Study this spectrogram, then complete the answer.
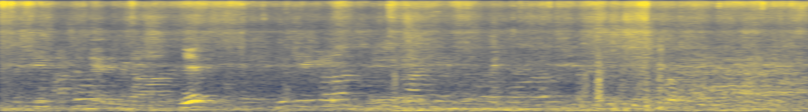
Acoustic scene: street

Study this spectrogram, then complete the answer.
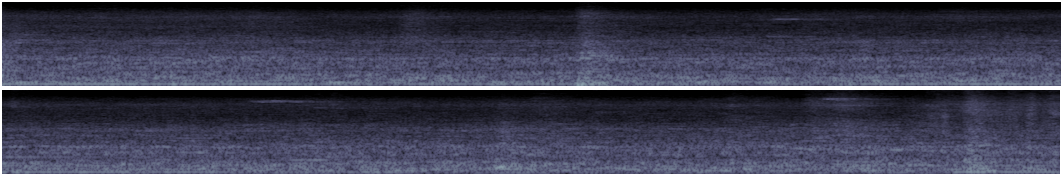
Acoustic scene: cafe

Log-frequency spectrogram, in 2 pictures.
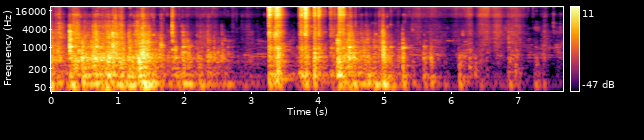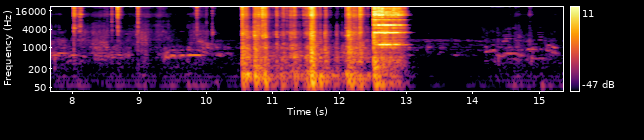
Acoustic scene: kitchen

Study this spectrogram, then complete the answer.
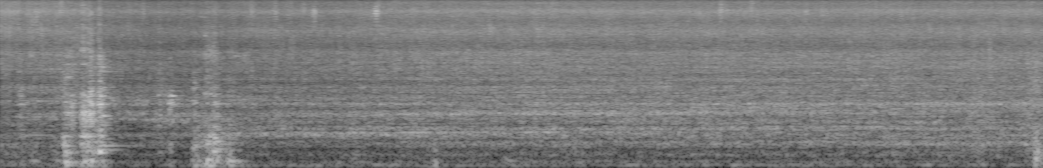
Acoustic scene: kitchen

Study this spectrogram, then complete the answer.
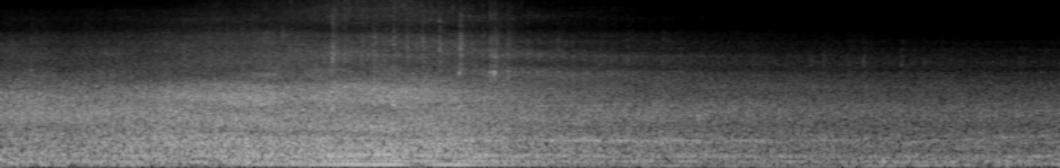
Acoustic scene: street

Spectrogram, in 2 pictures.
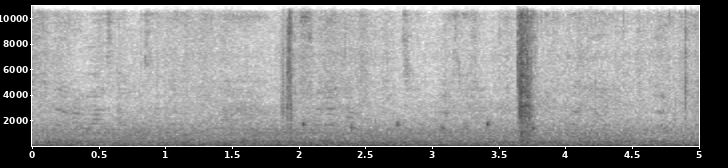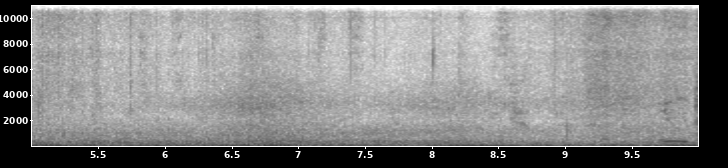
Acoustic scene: car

